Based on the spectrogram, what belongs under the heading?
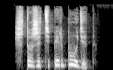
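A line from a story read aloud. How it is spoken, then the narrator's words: Frightened question. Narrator (Russian): испуганно спросила она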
